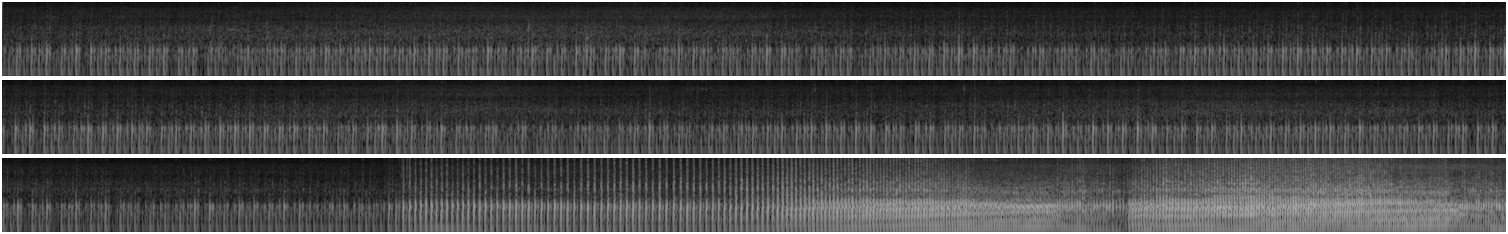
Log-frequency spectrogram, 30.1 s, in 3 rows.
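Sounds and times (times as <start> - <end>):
motorcycle engine idling and revving: 0.0 - 30.0.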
